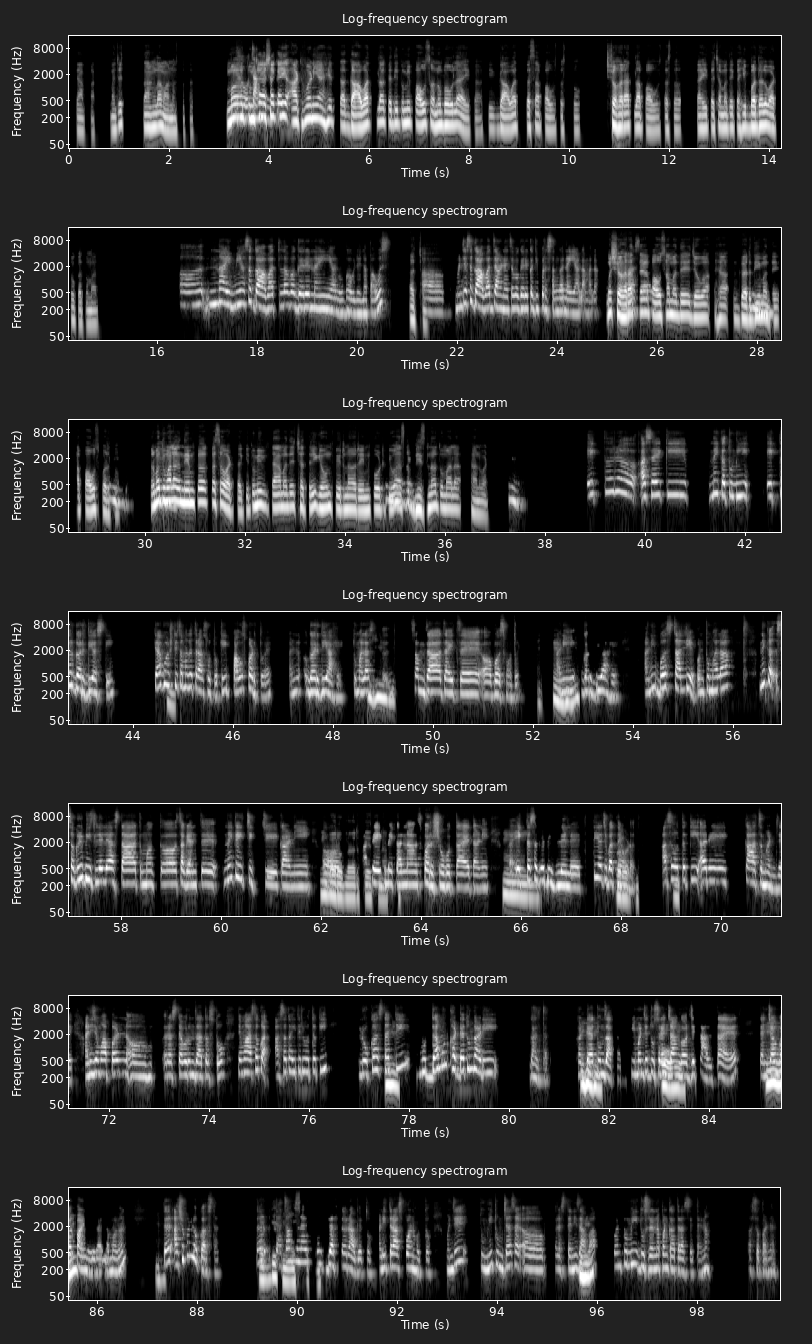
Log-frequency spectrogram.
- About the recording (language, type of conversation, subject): Marathi, podcast, पावसाळ्यात बाहेर जाण्याचा तुमचा अनुभव कसा असतो?
- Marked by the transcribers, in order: in Hindi: "क्या बात है!"; tsk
